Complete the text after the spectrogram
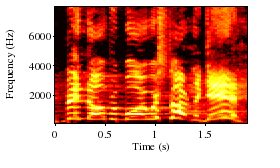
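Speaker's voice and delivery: high, loud commanding shout; hammed-up parental war cry; roaring father. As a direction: bellow it like a vengeful dad. Acts out father's triumphant return.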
